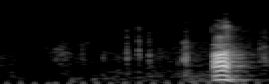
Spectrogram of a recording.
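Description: A man's voice pausing, with a few faint clicks, then one short spoken syllable, an 'ah', near the end.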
